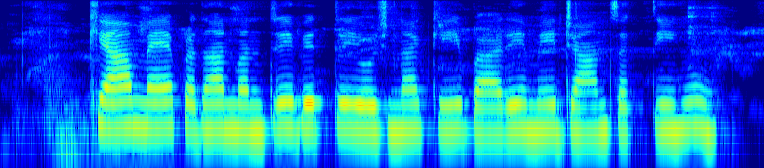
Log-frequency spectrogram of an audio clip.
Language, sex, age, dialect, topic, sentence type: Hindi, female, 18-24, Kanauji Braj Bhasha, banking, question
